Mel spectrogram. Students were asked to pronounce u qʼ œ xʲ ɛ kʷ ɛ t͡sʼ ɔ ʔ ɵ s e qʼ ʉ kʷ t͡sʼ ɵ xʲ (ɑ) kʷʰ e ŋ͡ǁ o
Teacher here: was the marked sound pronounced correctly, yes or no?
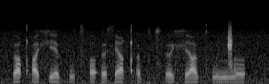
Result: yes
